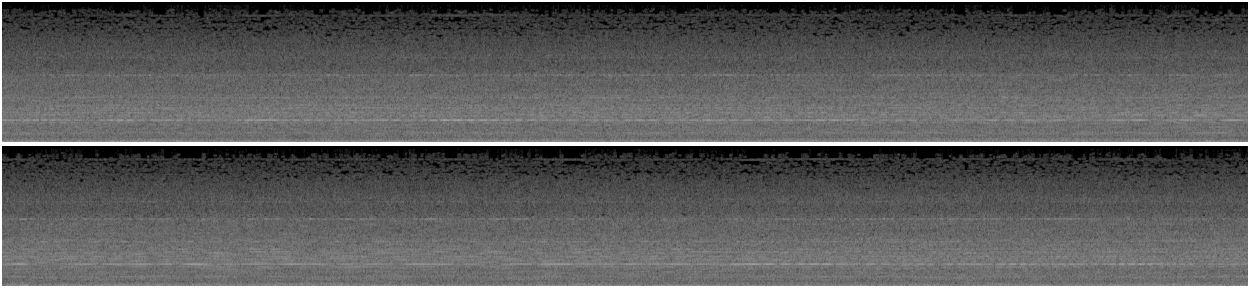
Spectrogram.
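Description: An easyJet airliner's engines roar steadily during takeoff and initial climb in a flight simulator, a continuous broad engine rumble with no talk over it.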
